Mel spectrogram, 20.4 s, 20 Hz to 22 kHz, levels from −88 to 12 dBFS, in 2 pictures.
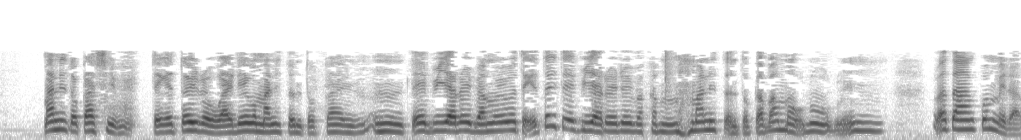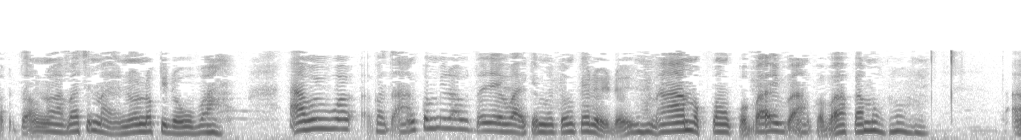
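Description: MP3 compression, throughout the clip: the damage to the speech is plainly audible. The likely cause is an MP3 encode at a low bitrate, consistent with roughly 25 kbps. With so few bits available, the encoder drops weaker frequency lines, which flicker on and off between frames. This gives the speech a watery, swirling quality, with chirpy, metallic s sounds and softened consonant attacks.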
